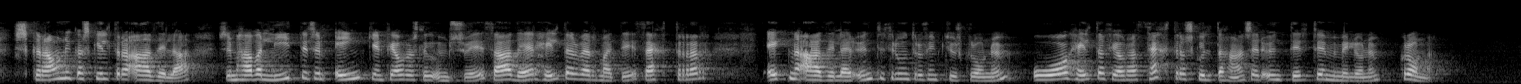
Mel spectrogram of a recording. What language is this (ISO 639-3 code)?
isl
